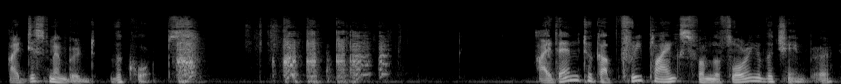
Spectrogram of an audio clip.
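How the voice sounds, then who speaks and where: An actor playing a mad, nervous murderer confessing in an old radio horror drama, theatrical and intense with whispers and outbursts. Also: male voice, low voice, creaky, noisy background, heavily acted. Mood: sly pride.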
